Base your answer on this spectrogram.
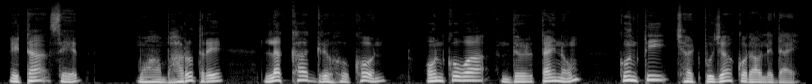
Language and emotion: Santali, neutral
